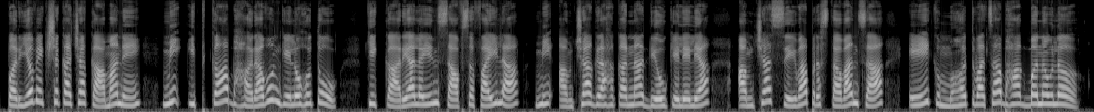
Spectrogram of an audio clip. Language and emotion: Marathi, surprised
